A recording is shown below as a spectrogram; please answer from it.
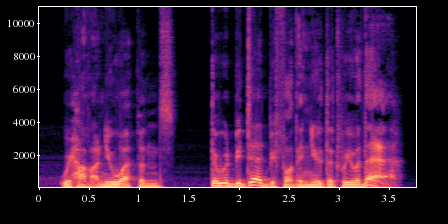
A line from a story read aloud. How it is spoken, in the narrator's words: shouted another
